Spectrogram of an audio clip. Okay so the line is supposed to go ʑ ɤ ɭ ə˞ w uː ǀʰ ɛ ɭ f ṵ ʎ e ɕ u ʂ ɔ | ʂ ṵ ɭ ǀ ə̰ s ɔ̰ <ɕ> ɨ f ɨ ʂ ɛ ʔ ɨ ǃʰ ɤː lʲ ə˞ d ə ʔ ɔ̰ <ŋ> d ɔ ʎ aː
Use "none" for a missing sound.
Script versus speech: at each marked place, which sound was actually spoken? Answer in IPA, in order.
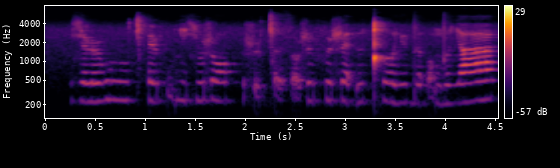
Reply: ʂ, ŋ

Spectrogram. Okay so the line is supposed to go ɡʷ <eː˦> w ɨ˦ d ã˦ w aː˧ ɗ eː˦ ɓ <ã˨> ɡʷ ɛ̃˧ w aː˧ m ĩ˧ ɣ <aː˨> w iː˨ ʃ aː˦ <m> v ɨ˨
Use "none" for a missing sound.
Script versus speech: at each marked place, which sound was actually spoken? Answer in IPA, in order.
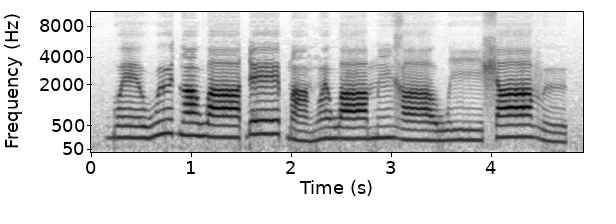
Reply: eː˨, ã˨, aː˨, none

